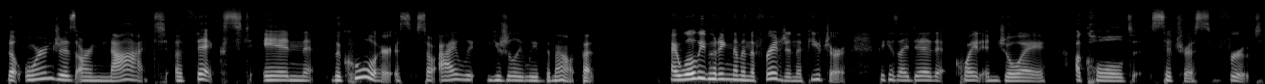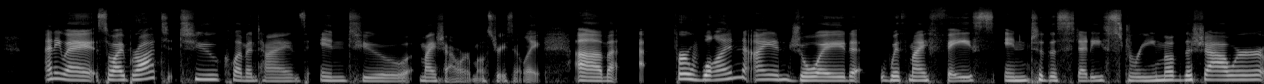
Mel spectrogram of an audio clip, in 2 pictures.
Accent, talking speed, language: American, 145 wpm, English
